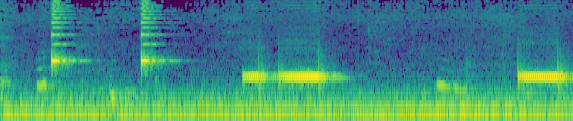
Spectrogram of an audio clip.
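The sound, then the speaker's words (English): A telephone being dialed: two sharp rising chirps followed by a series of steady electronic keypad tones at irregular intervals, over a low background hum. “Oh, this stupid phone. Try again”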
